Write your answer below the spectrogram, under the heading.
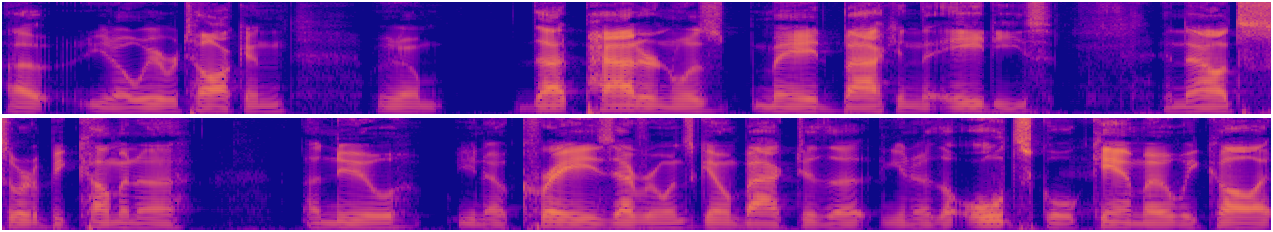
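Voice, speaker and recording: Monotone, flat intonation marks a man speaking at a moderate pace. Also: fairly low pitch for a man, dry, close sound with no echo. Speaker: podcast host, turkey hunter. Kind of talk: casual chat, interview.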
